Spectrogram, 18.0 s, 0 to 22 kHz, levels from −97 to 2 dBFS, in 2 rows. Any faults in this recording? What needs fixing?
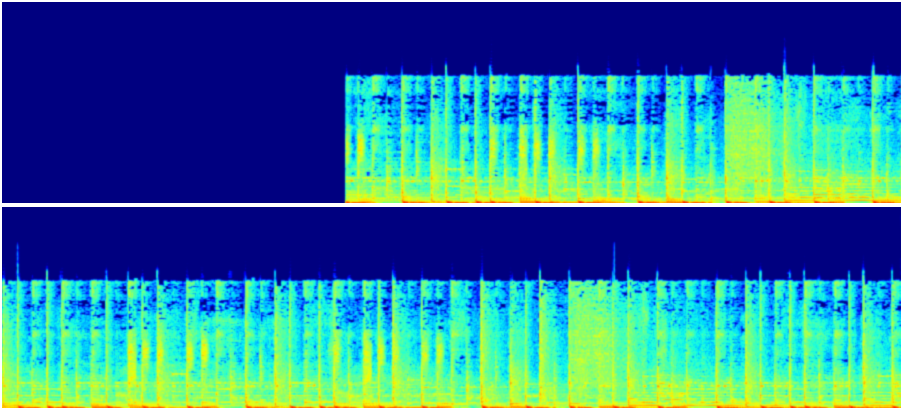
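Audio dropout to silence from 0.00 to 3.44 s. The clip opens already in silence, with no room tone at all. Sound then starts abruptly mid-flow. The input was likely lost while the recorder kept writing silence. Check connections and mute states before recording starts.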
